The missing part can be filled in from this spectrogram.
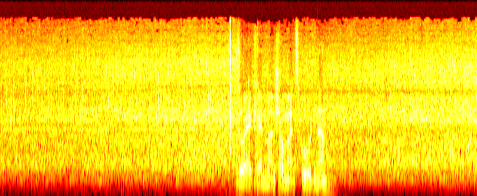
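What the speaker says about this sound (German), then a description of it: "Und dadurch, dass das in diesen Stein fließt, hat auch das Wasser ja so schöne Muster." Steady rushing of a stream pouring over stone steps beside the Hennesee reservoir dam in the Sauerland, a continuous close wash of water, with a person speaking briefly over it midway.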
